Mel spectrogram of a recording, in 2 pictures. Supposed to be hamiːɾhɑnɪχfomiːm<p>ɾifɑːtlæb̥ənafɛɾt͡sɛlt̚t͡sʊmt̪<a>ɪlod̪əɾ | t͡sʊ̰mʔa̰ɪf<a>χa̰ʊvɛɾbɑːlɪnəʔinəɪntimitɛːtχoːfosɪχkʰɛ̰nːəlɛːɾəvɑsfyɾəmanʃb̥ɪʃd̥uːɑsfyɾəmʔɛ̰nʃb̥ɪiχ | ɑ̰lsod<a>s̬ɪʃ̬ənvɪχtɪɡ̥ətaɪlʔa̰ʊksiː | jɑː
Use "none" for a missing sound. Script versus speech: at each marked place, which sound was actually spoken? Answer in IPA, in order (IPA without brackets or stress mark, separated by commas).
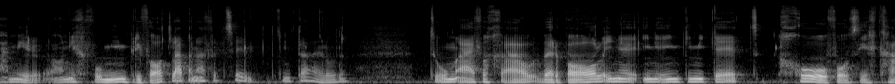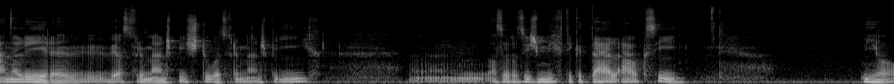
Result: p, a, ɑ, ɑ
